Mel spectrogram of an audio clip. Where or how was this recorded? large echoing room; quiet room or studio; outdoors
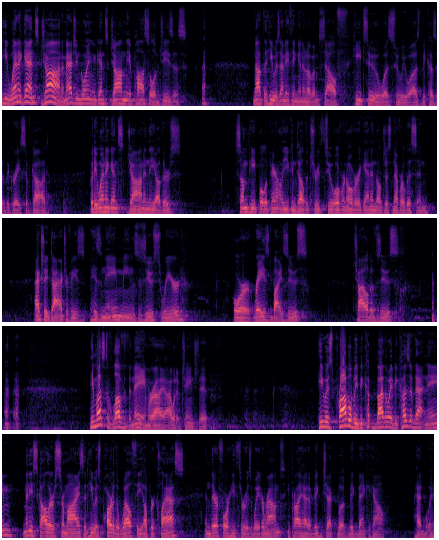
large echoing room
